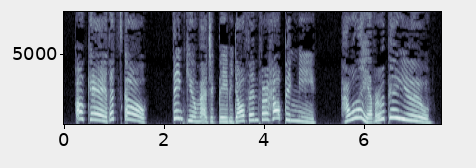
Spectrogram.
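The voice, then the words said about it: High squeaky chipmunk cartoon voice. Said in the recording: “my best impression of Alvin from Alvin and the Chipmunks”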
